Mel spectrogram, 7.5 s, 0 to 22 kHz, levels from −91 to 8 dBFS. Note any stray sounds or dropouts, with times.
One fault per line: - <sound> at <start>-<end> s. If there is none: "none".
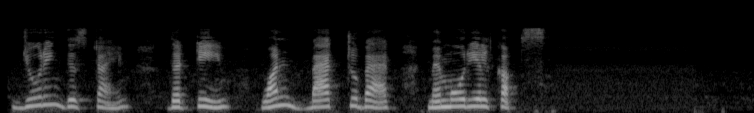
none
